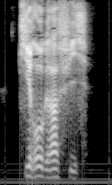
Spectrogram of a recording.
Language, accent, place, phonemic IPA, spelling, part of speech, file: French, France, Lyon, /ki.ʁɔ.ɡʁa.fi/, chirographie, noun, LL-Q150 (fra)-chirographie.wav
- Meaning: chirography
